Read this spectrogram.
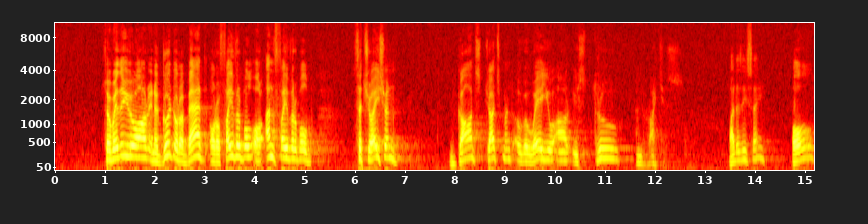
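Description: A middle-aged man speaks with animation through a clip-on microphone.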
